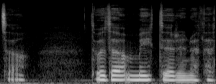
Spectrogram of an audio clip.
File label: "meidr", welsh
